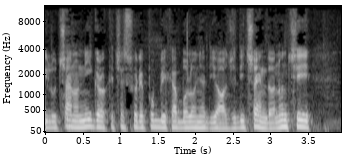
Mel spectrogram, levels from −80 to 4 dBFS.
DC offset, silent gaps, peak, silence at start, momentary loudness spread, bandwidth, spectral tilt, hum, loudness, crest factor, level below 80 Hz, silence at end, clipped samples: under 0.1%; none; -2 dBFS; 0 s; 4 LU; 11.5 kHz; -5.5 dB/octave; none; -18 LUFS; 14 dB; -48 dBFS; 0.15 s; under 0.1%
